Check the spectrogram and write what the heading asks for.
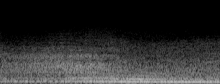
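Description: Motor-vehicle engine hum with road noise that swells gently and then eases, with a faint tone sliding slowly down, as a vehicle passes on the road.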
